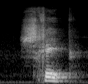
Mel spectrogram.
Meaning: aboard
- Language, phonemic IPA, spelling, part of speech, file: Dutch, /sxep/, scheep, adverb / verb, Nl-scheep.ogg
